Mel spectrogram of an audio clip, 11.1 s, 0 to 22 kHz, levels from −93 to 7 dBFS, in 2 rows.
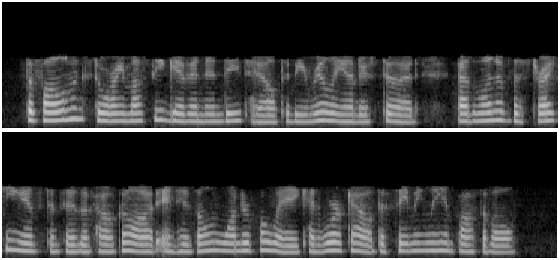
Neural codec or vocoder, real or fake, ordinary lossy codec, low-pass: vocoder, 22.05 kHz, 80 mel bands, HiFi-GAN; fake; MP3, 32 kbps; 3.6 kHz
